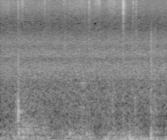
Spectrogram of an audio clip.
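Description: Faint handling noise of hands on the dishwasher's plastic drain fittings and hose: low, irregular knocks and rubbing, with a small click just after the start.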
